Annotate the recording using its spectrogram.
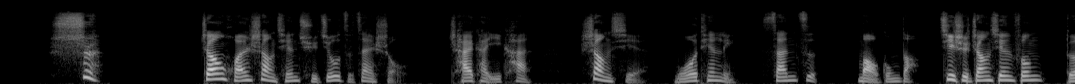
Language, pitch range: Chinese, 145-200 Hz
